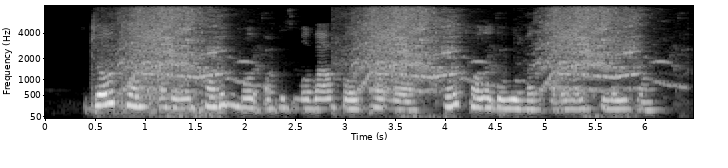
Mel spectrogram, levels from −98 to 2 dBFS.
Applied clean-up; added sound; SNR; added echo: classical method WPE with log-MMSE.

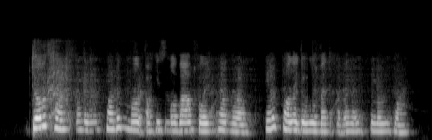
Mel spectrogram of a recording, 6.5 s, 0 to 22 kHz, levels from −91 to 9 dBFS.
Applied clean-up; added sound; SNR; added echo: neural mask model DeepFilterNet 3.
